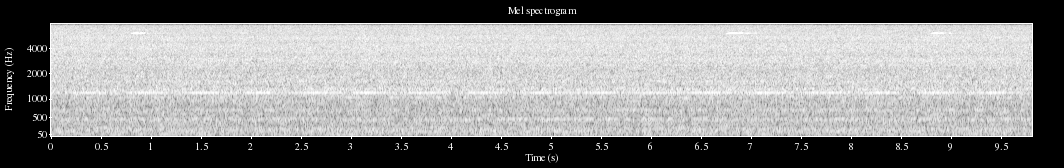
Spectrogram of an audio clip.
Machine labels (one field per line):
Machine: fan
